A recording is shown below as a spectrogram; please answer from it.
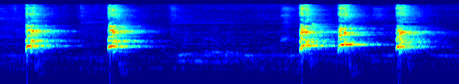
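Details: A Samoyed puppy barking while playing with its first big ball: five sharp, bright barks, two close together at the start and three in quick succession near the end, with a faint low hum between them.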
